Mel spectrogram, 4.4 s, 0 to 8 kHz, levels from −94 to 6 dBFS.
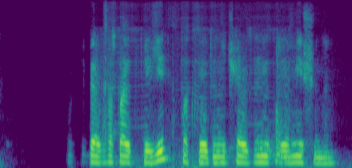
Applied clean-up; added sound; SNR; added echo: neural mask model DeepFilterNet 3.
